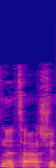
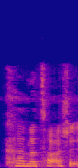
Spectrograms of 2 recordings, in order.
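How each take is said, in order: First: No K sound is spoken before the name. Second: A K sound is spoken before the name. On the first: The speaker calls it right. "The K is silent" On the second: The speaker calls it wrong. "People used to mess her name up"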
